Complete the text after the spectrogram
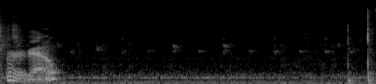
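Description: Cards rustle and flick in a hand.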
